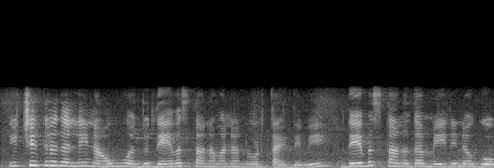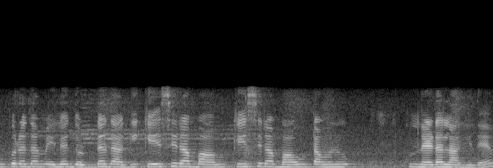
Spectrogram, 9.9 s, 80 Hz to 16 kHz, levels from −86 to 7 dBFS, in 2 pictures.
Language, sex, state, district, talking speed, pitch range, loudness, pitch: Kannada, female, Karnataka, Bellary, 105 wpm, 235-280 Hz, -18 LUFS, 255 Hz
